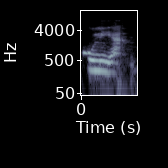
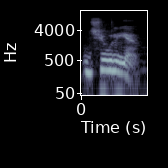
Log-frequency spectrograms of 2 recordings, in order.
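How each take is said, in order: First: The name starts with an H sound. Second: The name starts with a J sound. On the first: It is the Spanish way of saying the name. "you don't really pronounce the J as J, you say it as H" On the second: It is the way the name's owner says it. "J is not silent. Got it"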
